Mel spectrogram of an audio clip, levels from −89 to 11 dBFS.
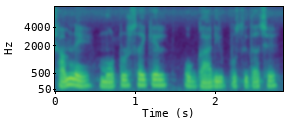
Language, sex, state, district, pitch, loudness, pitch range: Bengali, male, West Bengal, Cooch Behar, 130 Hz, -16 LUFS, 120-150 Hz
